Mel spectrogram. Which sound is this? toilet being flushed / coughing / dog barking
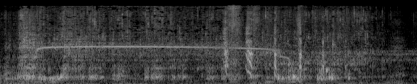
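toilet being flushed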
